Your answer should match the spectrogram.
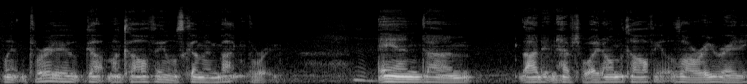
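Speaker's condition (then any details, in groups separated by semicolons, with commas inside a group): Cerebral palsy, mild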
